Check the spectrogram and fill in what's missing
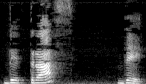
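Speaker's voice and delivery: "detrás" slow, last syllable trás punched; stress on trás. Shown as a demonstration. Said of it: "stress that last syllable".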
